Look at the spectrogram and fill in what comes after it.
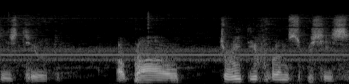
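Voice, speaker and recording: A man speaks with a non-native accent. Audible room echo and noticeable background noise surround him. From South Korea. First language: Korean. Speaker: agricultural scientist. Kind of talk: conference talk. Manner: halting.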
